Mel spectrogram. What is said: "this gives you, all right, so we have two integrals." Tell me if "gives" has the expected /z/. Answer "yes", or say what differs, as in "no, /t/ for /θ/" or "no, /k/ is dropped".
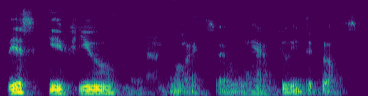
no, /z/ is dropped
